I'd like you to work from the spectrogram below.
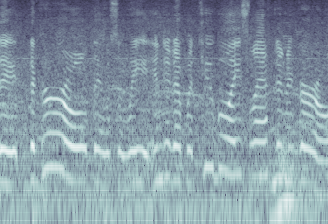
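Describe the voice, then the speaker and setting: A woman with an American accent talks at a moderate pace in a high, raised, projected voice. Audible room echo and noticeable background noise surround her. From southeastern Kentucky. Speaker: homesteader. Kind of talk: casual chat.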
